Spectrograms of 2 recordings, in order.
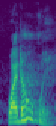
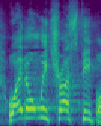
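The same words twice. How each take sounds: First: "don't" leaned on, low and falling; low-key "don't" weighted; stress on don't. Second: "don't" hit higher with a long fall; raised, emphatic "don't"; stress on don't. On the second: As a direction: lift and punch "don't" in the question. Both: Shown as a demonstration.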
